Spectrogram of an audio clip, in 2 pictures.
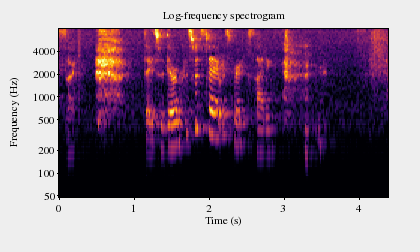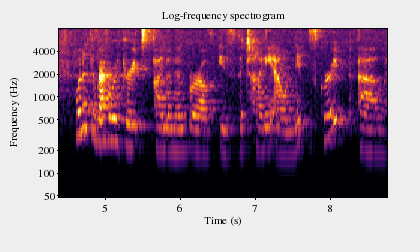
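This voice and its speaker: A woman hosting a knitting podcast in casual chat, her voice croaky from bronchitis, chatty and enthusiastic. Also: medium pitch, roomy sound, slight background noise, low-quality recording. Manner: chatty and enthusiastic, laughs often.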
